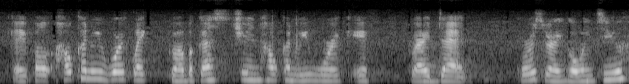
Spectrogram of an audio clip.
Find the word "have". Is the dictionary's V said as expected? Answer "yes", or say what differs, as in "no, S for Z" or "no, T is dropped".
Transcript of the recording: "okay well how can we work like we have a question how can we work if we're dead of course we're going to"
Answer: no, B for V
